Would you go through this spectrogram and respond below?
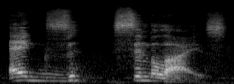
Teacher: So this is a Z sound and this is an S sound. Eggs, vibrating Z, symbolize, no vibration, and S.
